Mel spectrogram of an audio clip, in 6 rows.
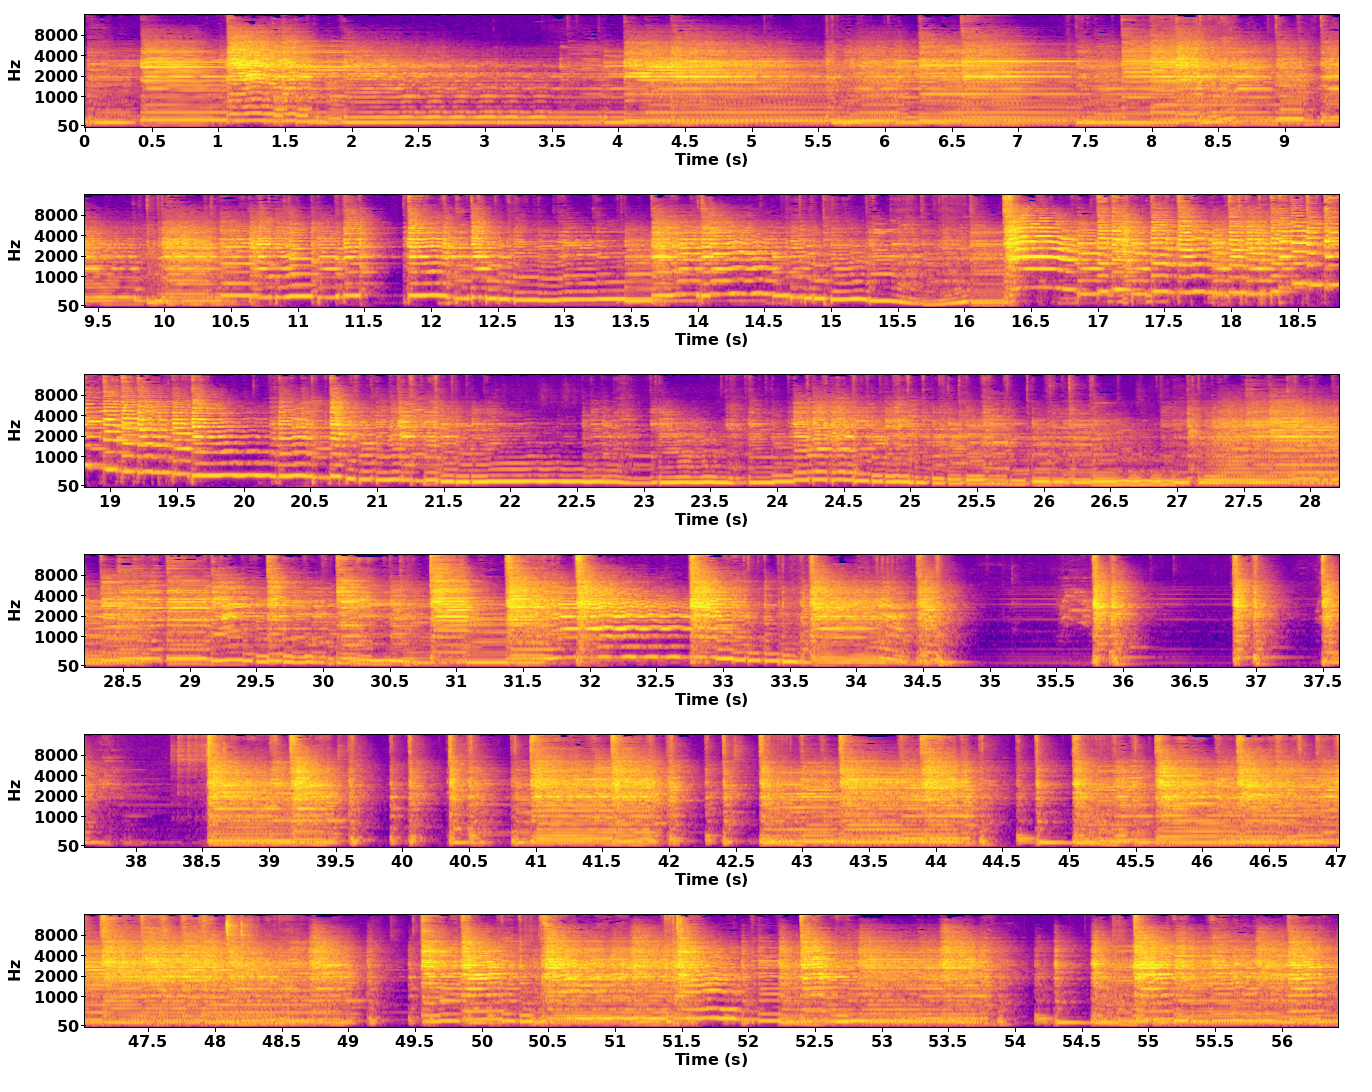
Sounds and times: Electric guitar: 0.0 - 56.4
Tapping (guitar technique): 0.0 - 56.4.

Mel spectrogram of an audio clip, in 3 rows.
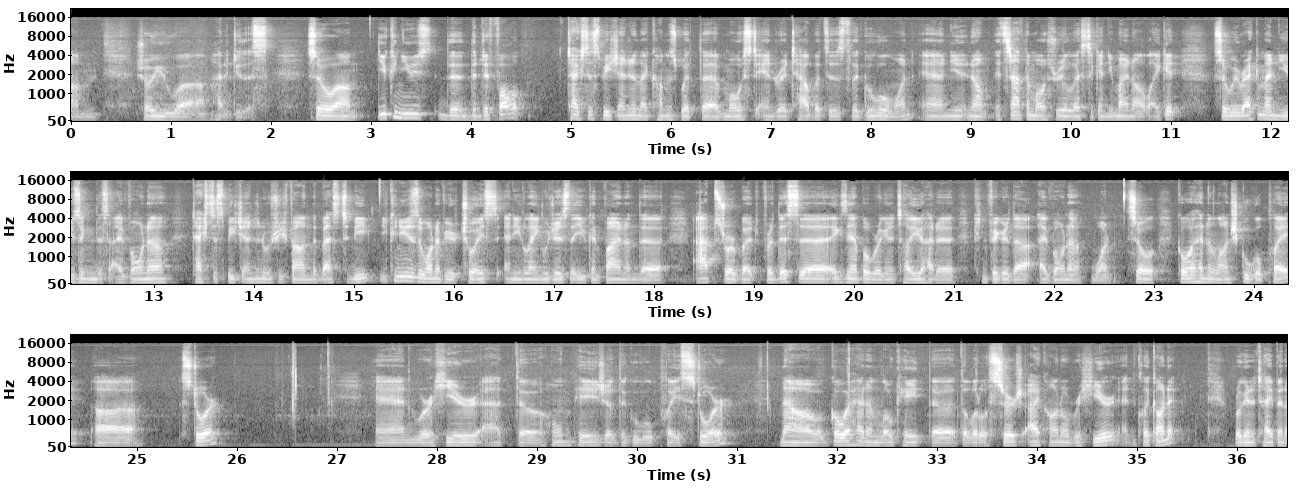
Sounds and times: Speech: 0.0 - 26.0, 27.4 - 36.5.

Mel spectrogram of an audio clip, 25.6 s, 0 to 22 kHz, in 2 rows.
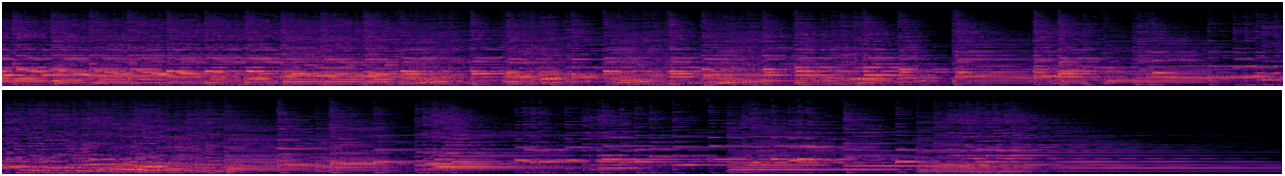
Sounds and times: Harpsichord: 0.0 - 25.6.

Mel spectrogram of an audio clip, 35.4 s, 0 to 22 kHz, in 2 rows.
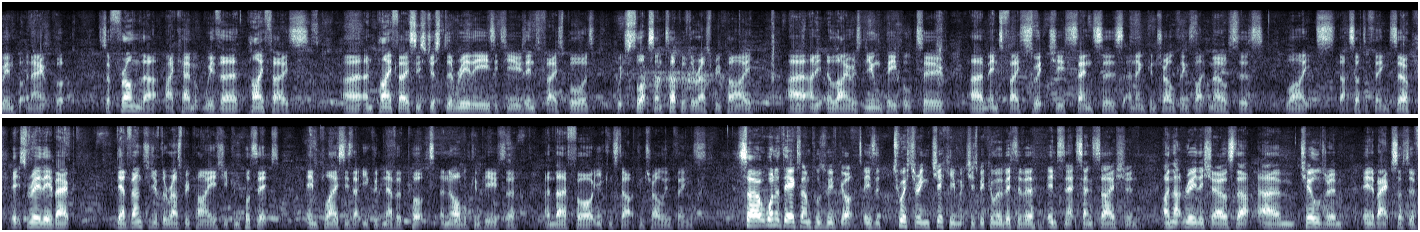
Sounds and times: Speech: 0.0 - 35.4.

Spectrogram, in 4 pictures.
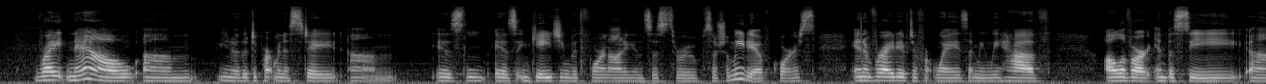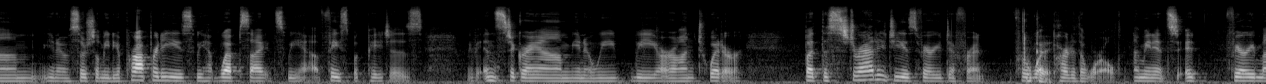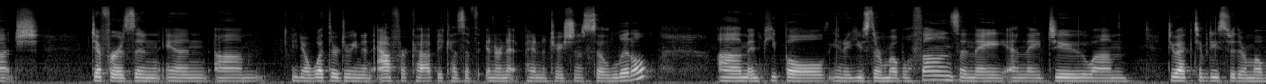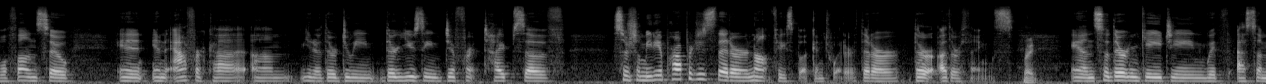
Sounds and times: Inside, small room: 0.0 - 50.6
Speech: 11.1 - 20.1, 20.8 - 25.7, 44.2 - 50.6.

